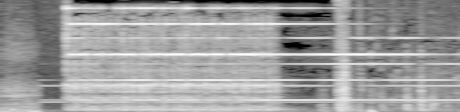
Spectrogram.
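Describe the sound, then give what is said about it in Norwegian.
An old-fashioned telephone bell rings loudly in one sustained metallic trill lasting about a second, followed by a brief clatter like a receiver being picked up. “Ja, Ja, ikke mas av deg, jeg som ringer her.”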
